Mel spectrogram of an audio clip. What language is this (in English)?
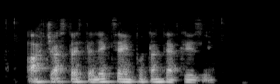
Romanian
